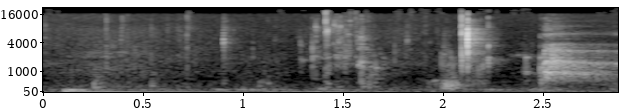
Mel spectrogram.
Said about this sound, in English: Hey, a sip of water for the working man.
